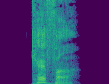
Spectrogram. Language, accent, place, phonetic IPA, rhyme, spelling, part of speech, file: German, Germany, Berlin, [ˈkɛfɐ], -ɛfɐ, Käffer, noun, De-Käffer.ogg
- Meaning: nominative/accusative/genitive plural of Kaff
